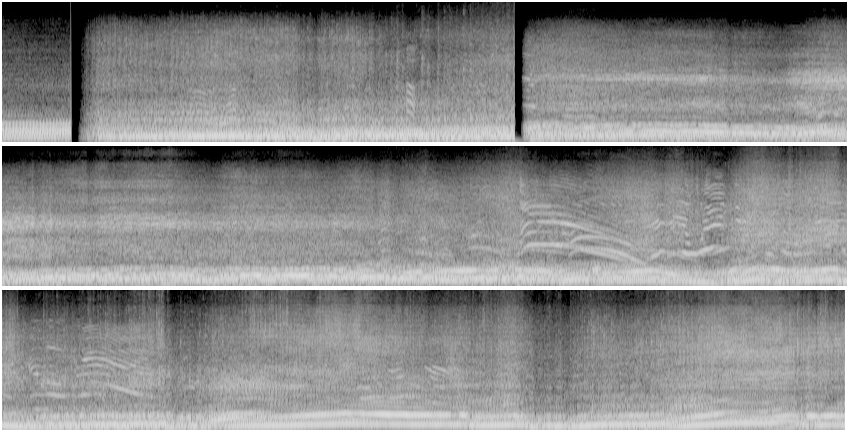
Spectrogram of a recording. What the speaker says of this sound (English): All these trucks, it's super loud out here.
